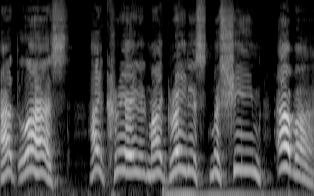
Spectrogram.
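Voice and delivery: shrill, very loud, high belting voice. Asked by the director to redo his line, the actor gives a very Christopher Lloyd-y delivery. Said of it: "a little less Christopher Lloyd-y".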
